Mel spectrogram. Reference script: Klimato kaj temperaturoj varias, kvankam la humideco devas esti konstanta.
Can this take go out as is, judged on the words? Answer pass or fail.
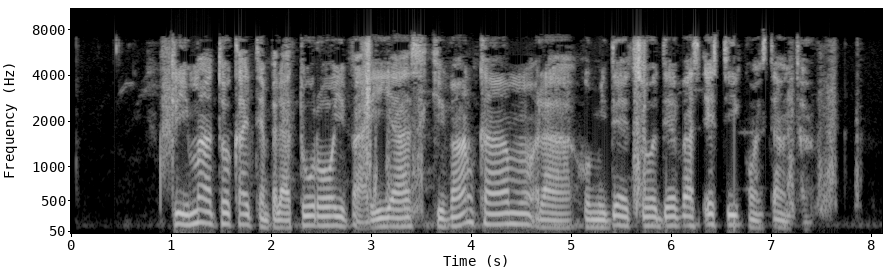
pass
